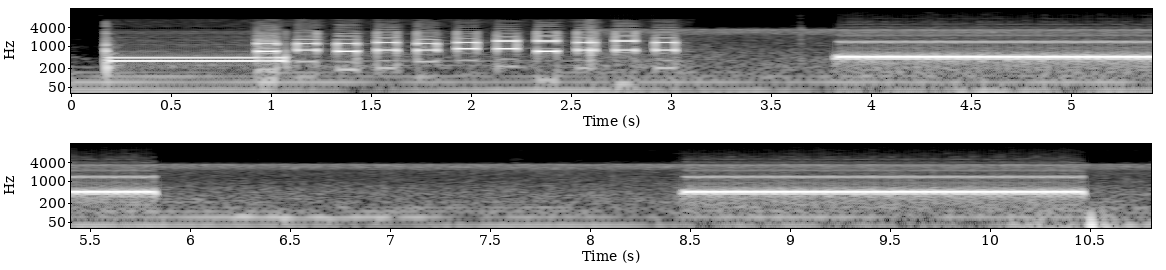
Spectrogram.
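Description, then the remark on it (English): A phone number is quickly keyed in, about ten rapid beeping tones, then two long, steady ringback tones sound with a pause between them, clear, with no one talking. “I didn't expect you to call me so soon.”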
